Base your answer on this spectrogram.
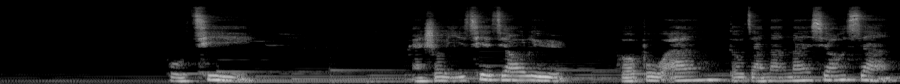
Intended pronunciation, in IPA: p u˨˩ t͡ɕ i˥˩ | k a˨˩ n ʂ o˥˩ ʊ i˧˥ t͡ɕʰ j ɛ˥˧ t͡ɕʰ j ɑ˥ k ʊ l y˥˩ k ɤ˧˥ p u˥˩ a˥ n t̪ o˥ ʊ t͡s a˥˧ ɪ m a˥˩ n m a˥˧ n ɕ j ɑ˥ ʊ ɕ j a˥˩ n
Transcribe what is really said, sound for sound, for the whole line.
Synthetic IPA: p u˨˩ t͡ɕʰ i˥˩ | k a˨˩ n ʂ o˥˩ ʊ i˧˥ t͡ɕʰ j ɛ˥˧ t͡ɕ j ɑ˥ ʊ l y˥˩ x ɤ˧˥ p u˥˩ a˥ n t̪ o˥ ʊ t͡s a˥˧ ɪ m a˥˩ n m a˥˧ n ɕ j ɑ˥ ʊ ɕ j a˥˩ n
